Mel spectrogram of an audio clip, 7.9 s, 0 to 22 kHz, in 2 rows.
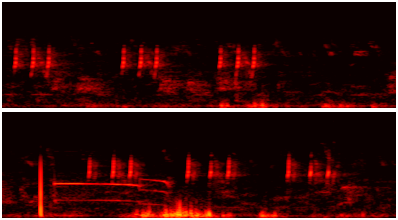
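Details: Common quail in 2019 giving its rapid three-note song phrases in repeated bursts, interrupted midway by a sharp click, a clear sliding whistle from another source, and a low rumbling noise.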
